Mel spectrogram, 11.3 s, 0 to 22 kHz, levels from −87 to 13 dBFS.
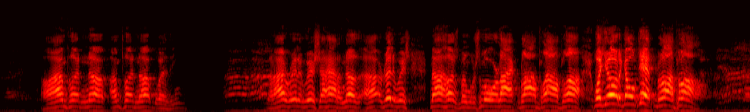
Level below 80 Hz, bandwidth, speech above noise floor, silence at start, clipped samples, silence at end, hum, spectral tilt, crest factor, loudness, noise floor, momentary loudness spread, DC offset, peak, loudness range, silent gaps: -70 dBFS; 11.5 kHz; 49 dB; 0.65 s; under 0.1%; 0 s; none; -2 dB/octave; 22 dB; -38 LUFS; -87 dBFS; 17 LU; under 0.1%; -16 dBFS; 10 LU; none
